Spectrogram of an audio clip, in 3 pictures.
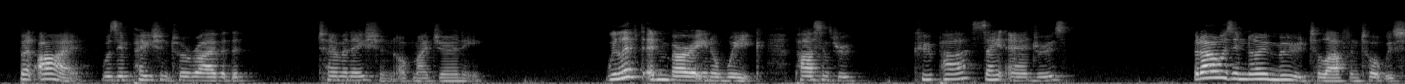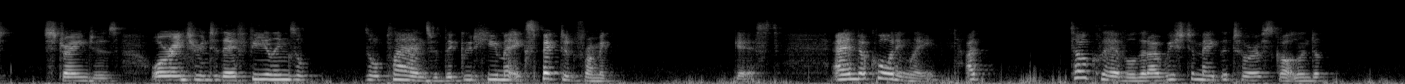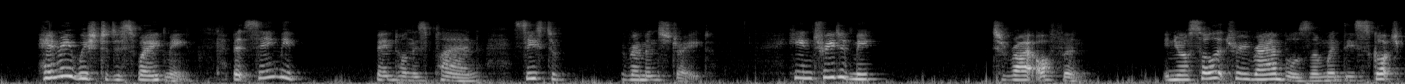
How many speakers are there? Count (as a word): one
